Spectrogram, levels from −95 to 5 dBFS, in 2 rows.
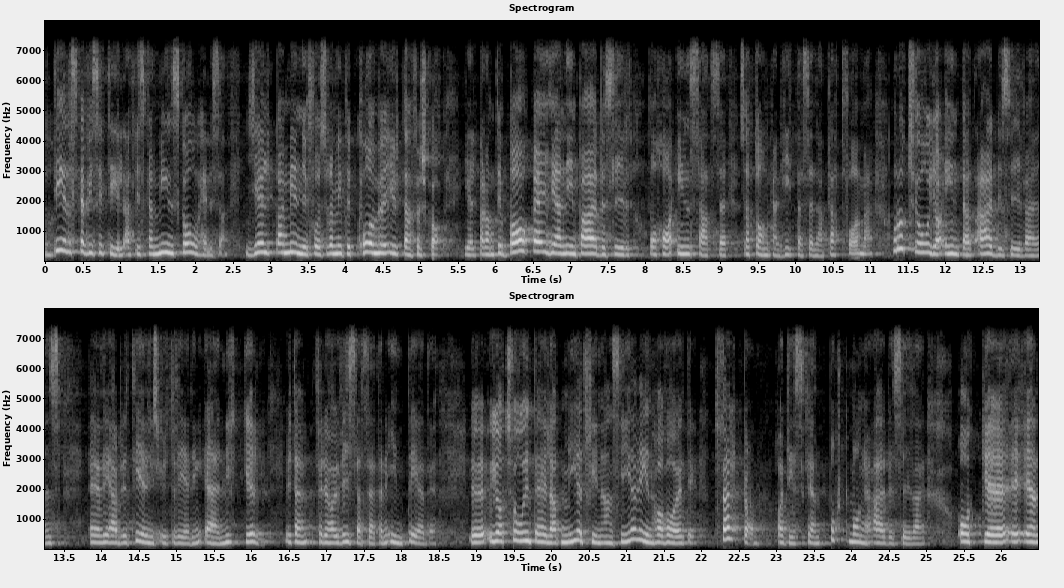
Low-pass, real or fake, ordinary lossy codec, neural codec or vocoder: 7.2 kHz; fake; none; codec, 24 kHz, 6 kbps, HILCodec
